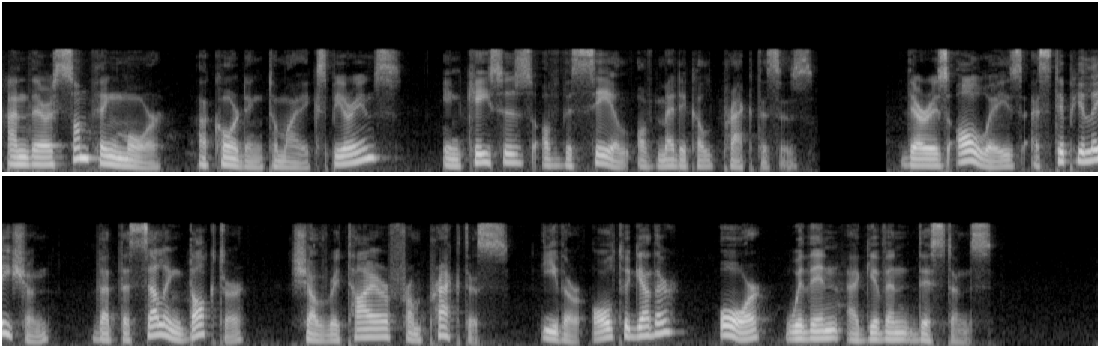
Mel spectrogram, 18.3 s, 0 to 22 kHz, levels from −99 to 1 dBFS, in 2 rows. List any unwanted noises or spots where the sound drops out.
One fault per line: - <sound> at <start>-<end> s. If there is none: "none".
none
